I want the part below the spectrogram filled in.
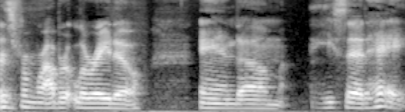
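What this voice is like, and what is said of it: Usual voice. Nothing is said of it.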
